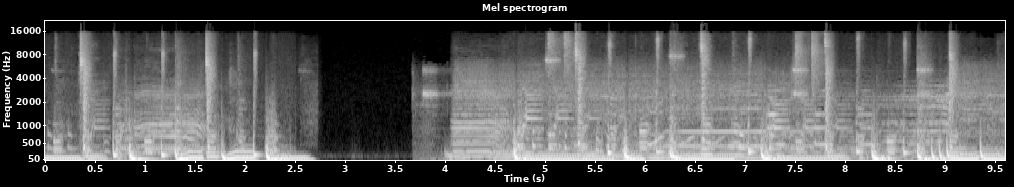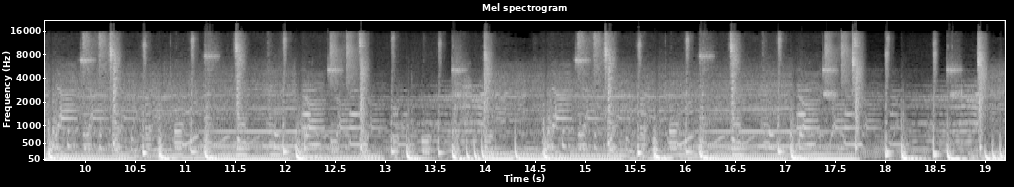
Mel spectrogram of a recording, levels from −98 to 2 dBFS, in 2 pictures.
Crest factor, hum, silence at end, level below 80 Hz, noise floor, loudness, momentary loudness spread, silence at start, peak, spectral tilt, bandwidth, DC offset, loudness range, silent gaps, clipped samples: 10 dB; none; 0 s; -14 dBFS; -67 dBFS; -11 LUFS; 5 LU; 0 s; 0 dBFS; -5 dB/octave; 16 kHz; under 0.1%; 3 LU; none; 0.2%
